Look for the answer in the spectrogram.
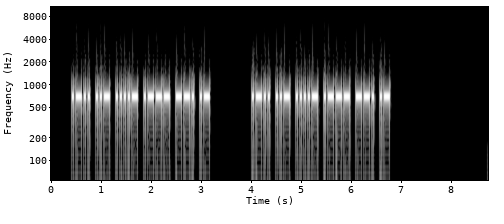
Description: Morse code, heard as a keyed tone, about 30 wpm, 700 Hz. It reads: LU4JGA LU4JGA
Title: DXCC-100 Call Signs - 6 Characters - Repeated 3x - 30wpm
